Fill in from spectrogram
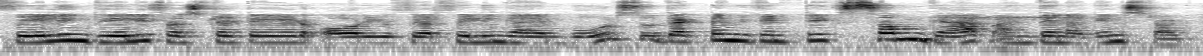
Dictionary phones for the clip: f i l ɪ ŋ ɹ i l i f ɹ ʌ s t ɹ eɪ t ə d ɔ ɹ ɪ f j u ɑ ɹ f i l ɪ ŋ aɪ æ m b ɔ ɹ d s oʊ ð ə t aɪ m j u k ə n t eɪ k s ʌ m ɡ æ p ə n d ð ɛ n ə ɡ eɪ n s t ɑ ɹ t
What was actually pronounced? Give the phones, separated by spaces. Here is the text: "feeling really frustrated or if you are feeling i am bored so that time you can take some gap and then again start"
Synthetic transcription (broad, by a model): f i l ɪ ŋ ɹ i l i f ɹ ʌ s t ɹ eɪ t ə d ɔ ɹ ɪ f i ɑ ɹ f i l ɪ ŋ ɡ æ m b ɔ l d s oʊ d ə t aɪ m j u k ə n t eɪ k s ʌ m ɡ æ p ə n d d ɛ n ə ɡ eɪ n s t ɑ ɹ t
